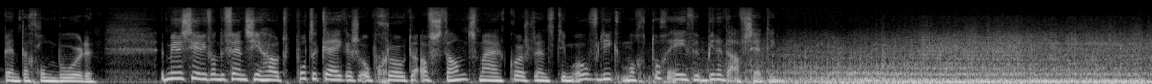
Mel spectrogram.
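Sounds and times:
speech: 0:00.0 - 0:08.3
military helicopter flying over: 0:05.9 - 0:11.5.

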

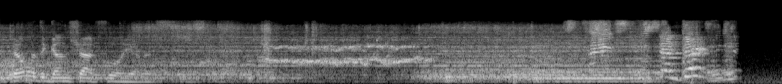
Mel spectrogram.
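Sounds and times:
speech: 0:00.1 - 0:01.8, 0:06.7 - 0:07.4
car tires squealing on snow and dirt: 0:01.7 - 0:07.4.

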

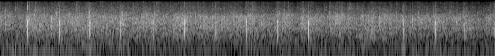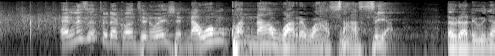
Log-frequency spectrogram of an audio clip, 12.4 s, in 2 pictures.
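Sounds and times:
audience applause: 0:00.0 - 0:08.3
speech: 0:07.0 - 0:11.2, 0:11.8 - 0:12.3.

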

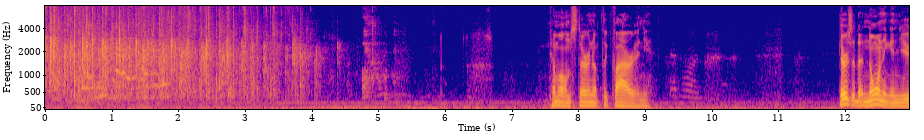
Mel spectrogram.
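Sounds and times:
audience clapping: 0:00.0 - 0:04.7
speech: 0:07.6 - 0:09.2, 0:11.9 - 0:12.9.

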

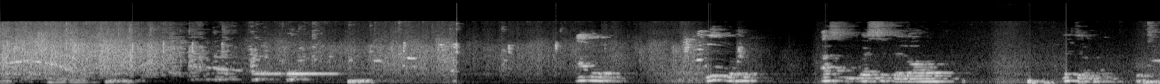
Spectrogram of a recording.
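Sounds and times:
audience clapping in praise: 0:00.0 - 0:07.6
speech: 0:02.2 - 0:03.2, 0:05.8 - 0:06.3, 0:07.1 - 0:09.6, 0:10.6 - 0:11.5.

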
